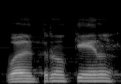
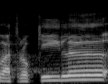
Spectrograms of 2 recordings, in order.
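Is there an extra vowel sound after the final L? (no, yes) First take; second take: no; yes. First: The final L ends cleanly with no added vowel. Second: An extra E vowel is added after the L. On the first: The speaker calls it right. "L-nya dibuat enak" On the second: The speaker calls it wrong. "ada E-nya"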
